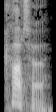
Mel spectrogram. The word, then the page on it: cutter: anglais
